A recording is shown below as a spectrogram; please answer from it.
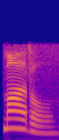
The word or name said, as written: mottle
